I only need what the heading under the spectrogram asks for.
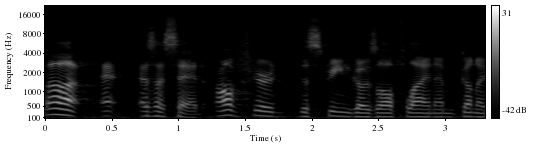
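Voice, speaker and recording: With a non-native accent, a man speaks at a moderate pace in a bright, sharp, fairly high voice with ordinary pitch variation. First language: not English. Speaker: gaming streamer. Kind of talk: casual gameplay commentary.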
